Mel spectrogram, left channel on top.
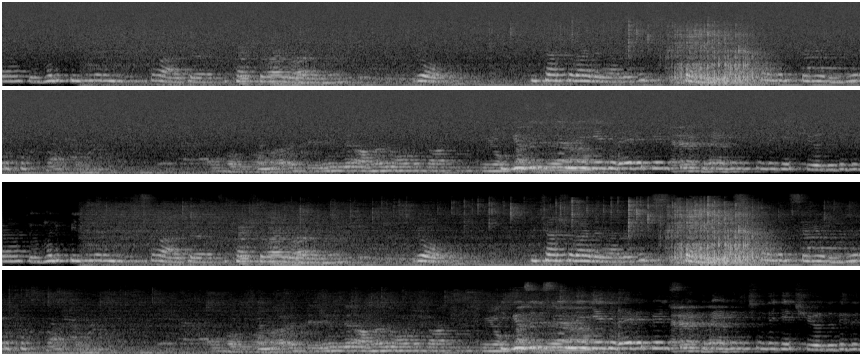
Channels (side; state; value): left; noise; hiss, 7 dB below the sound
